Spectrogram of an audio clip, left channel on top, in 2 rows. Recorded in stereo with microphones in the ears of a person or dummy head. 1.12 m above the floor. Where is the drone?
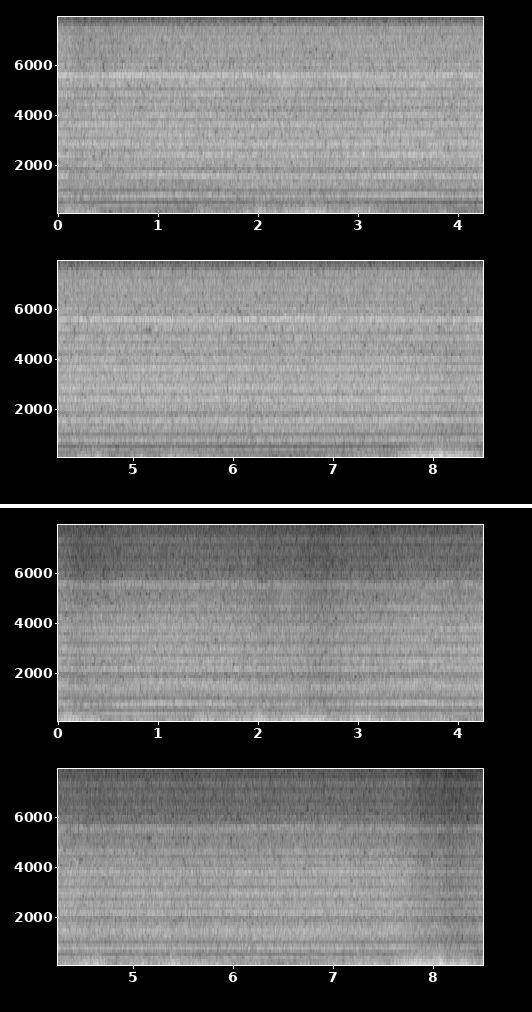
65° left (ahead or behind).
